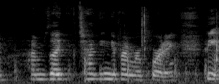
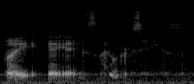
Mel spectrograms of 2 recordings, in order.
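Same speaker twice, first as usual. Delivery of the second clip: barely audible whisper to yourself; whispered dismay; 13 dB quieter than usual. Real, not acted. Vlogger despairing over a hideous eye look, whispered dismay. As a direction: whisper it under your breath in exasperation.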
